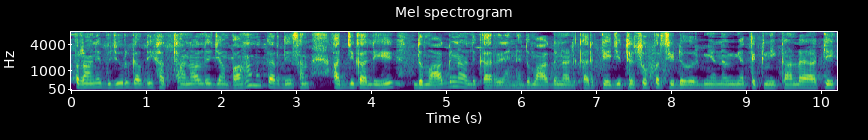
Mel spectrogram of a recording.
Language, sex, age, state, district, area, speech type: Punjabi, male, 18-30, Punjab, Bathinda, rural, spontaneous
